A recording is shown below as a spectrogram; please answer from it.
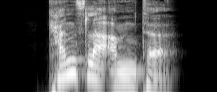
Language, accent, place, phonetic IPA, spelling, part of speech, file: German, Germany, Berlin, [ˈkant͡slɐˌʔamtə], Kanzleramte, noun, De-Kanzleramte.ogg
- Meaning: dative singular of Kanzleramt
